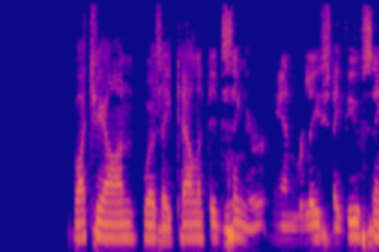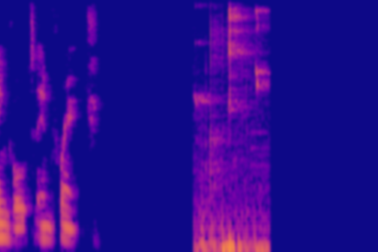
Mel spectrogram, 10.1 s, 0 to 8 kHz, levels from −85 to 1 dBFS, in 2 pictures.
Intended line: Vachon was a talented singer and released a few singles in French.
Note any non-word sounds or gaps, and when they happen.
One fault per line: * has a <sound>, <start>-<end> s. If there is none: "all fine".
* has a squeak, 7.6-8.6 s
